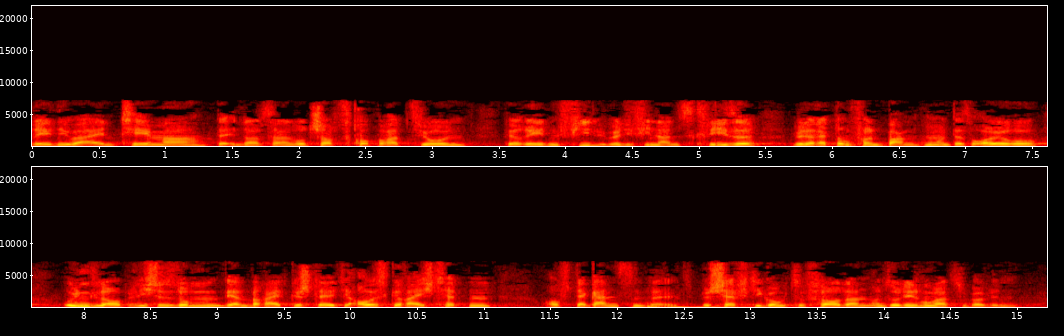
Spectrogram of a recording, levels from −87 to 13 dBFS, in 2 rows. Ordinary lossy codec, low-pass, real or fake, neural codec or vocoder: MP3, 32 kbps; 7.2 kHz; real; none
